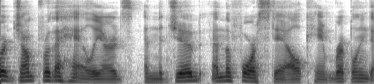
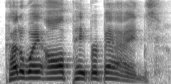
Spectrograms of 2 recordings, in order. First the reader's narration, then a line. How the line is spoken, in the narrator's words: roared the owner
